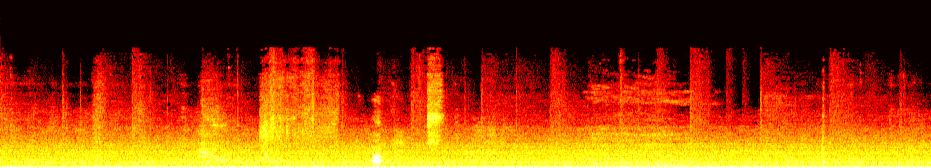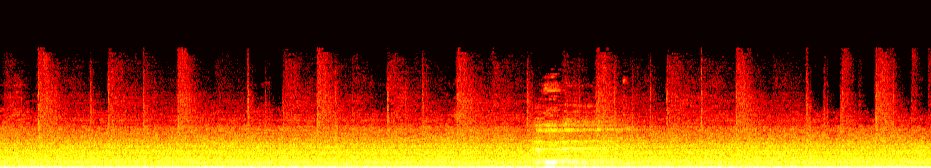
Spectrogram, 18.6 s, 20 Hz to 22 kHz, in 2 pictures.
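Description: Steady low rumble of road and tyre noise heard inside the cabin of an electric SUV moving slowly in traffic, with a short sharp sound about 4 s in and another brief sound about 15 s in.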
